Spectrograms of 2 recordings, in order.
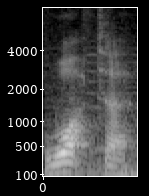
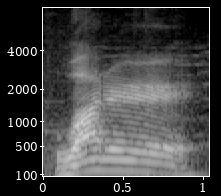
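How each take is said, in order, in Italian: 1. La R finale non si pronuncia. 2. La R finale si pronuncia con forza. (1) "loro togliamo spesso la finale R" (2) "noi teniamo molto duro quella R"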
